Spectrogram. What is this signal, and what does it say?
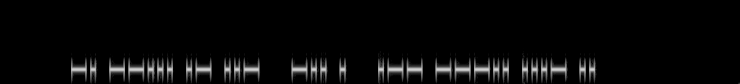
Morse code, heard as a keyed tone, about 25 wpm, 700 Hz. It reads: N7AU DE W8VI
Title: USA Callsign DE Callsign - 4 Characters - 25wpm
